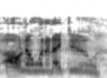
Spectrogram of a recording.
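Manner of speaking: high, thin-voiced dismay; mock panic. Guilty driver realising his mistake, mock panicked. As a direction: wail it in exaggerated guilt.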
